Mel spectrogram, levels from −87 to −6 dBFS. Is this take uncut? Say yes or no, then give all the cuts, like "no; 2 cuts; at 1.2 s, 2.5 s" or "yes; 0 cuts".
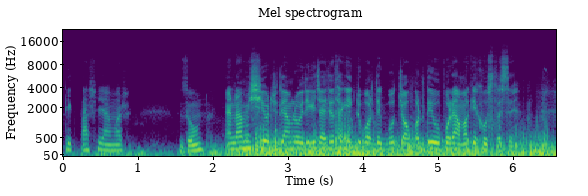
no; 1 cut; at 2.0 s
